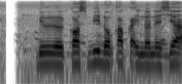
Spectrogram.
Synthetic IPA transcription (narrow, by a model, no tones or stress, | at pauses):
bilkɔsbidɔŋkap̚kaindonesia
